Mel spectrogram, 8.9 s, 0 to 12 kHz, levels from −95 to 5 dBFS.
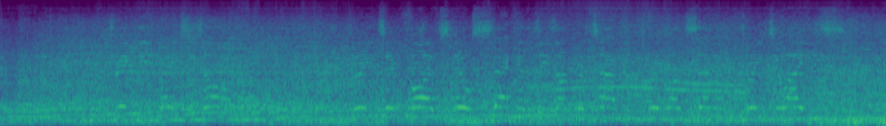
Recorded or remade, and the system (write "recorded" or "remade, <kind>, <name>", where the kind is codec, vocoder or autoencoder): recorded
